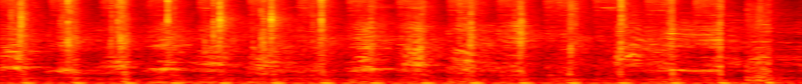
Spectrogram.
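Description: Live rock band playing a loud song: a Telecaster-style electric guitar, bass and drums, with drum hits about four times a second. Audience noise is mixed in with the music.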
